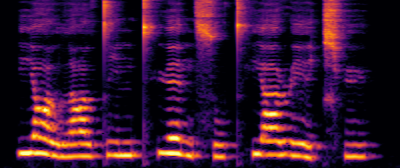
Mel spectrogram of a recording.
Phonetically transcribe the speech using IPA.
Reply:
jɑ˥˨ʊ̯ lɑ˦ʊ̯t̪i˦n t̪ʰɥɛ˥˨n su˨˦t̪ʰjä˦ ɻe˥˨ɪ̯t͡ɕʰy˦

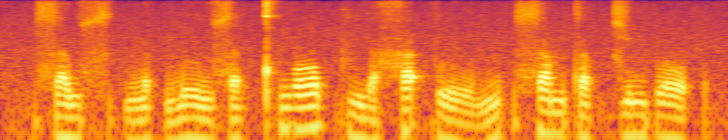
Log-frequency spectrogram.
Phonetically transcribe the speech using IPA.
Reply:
sa˧wsɯ˨˩k̚ ŋa˨˩k̚mɤː˨˩wsa˨˩t̚ kʰwɔː˥˩p̚ kli˩˦a̯ ha˥˩ʔklo˩˦n | sa˧mta˨˩p̚ t͡ɕe˧nplɔ˨˩ʔ

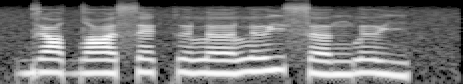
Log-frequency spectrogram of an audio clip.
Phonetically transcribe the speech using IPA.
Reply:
dɘjdˤɜ sɛkɘlɜ lɘj sɜŋlɘj

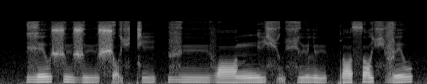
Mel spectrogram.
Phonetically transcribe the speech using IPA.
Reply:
ɣeu̯ ʃyʒyː ʃɔ̰çci | vyːβɔː nːiçṵ çyly | ɾɔθɔːç veu̯

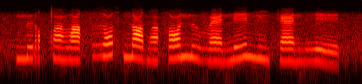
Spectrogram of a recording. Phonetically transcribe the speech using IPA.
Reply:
nɯrtˤũðˤæsˤzysˤ nodˤĩsˤøn ɯvæne nĩkæn ɦe

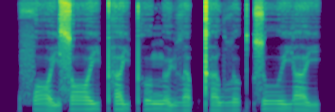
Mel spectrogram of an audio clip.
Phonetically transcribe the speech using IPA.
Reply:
fɔː˨˩jsɔː˨˧j pʰɐ˧jpʰʊ˧ŋ ɵ˨˩ɥ lɐ˨p̚kʰɐ˨wlʊ˨˥k̚ t͡suː˧jɐ˧j

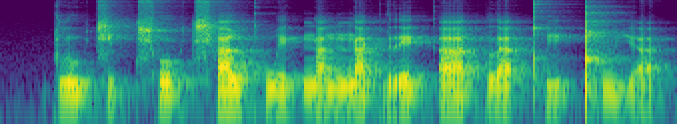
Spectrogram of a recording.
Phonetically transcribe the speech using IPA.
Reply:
klu˦˥ʔt͡ɕɯ˥˩k̚ t͡ɕʰo˦˥k̚ t͡ɕʰa˥˩wkʰwe˨˩k̚ŋa˧n ŋa˥˩k̚re˥˩k̚ʔaː˥˩t̚ pla˥˩t̚pʰi˥˩t̚ kʰwi˨˩a̯

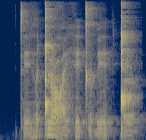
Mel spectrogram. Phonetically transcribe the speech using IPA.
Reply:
tʼe˩˧ɦə˥ǃʉ˥ ʕe˩he˧ kʼə˩ɓe˧ | ǃə˩

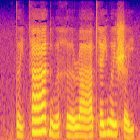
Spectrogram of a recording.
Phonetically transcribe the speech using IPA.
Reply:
t̪ə˨˩˨jt̪ʰaː˧˥ɗu˨˩˨ə̯ həː˨˩ ɹaː˨˩˦t̪ʰɛ˧˥jwə˧jʂə˨˩˨j

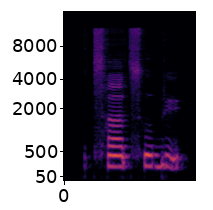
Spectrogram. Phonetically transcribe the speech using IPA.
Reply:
t͡sʰãt͡sʰuby

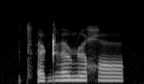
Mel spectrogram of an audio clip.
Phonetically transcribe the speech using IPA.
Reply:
t͡sʼɘ˨ ɖʱɘ˦u̯ɳy˦χɔ˦

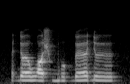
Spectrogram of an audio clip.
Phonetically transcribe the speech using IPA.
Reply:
ɗɵwɔʃ buɠøɗʉ

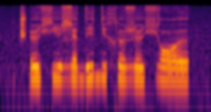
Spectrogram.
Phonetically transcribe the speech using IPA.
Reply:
t͡ʃʼøçiɮɛd ɾidɾʲʉxɾɵɮø çɔə̯

